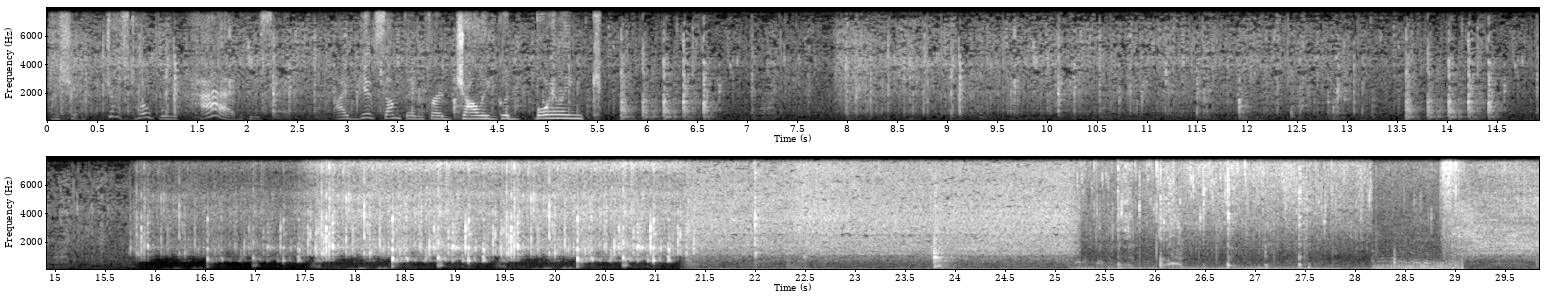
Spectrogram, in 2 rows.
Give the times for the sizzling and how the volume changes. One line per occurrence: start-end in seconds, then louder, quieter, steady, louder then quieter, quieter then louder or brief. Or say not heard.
0.0-29.8 louder.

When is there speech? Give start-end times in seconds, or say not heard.
0.0-5.5.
